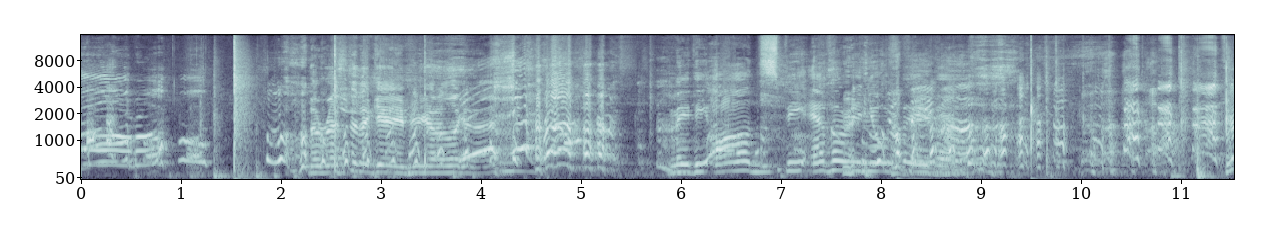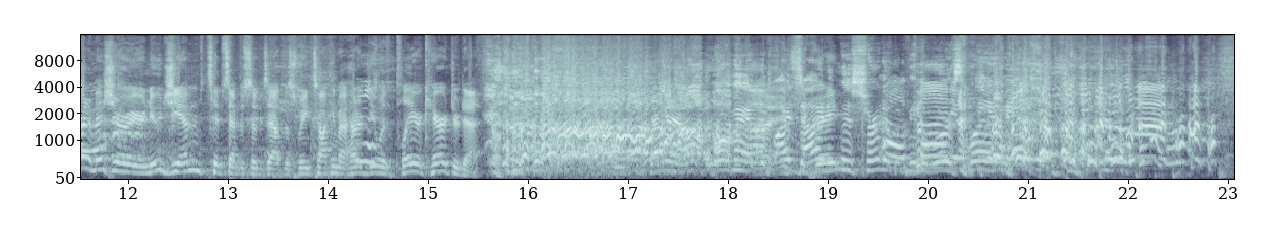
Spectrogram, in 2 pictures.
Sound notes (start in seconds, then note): 7.6 laughter; 15.5 laughter; 19.9 laughter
